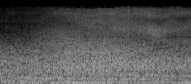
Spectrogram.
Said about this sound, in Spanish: Van a escuchar carros pasando, son las 6 de la mañana de un día cualquiera nos levantamos a caminar.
